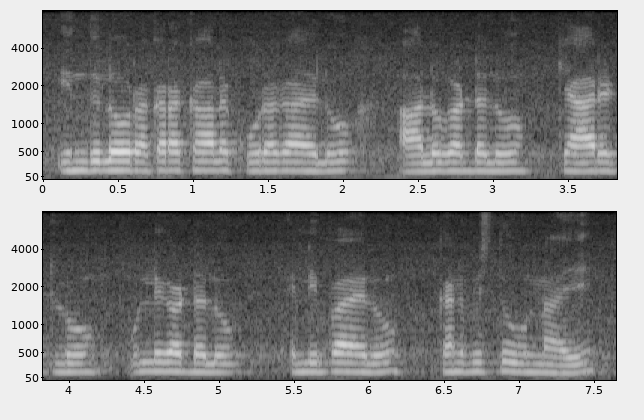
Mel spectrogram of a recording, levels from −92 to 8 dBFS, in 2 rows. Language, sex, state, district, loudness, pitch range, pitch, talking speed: Telugu, male, Telangana, Hyderabad, -18 LUFS, 155-160 Hz, 155 Hz, 70 wpm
